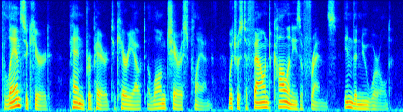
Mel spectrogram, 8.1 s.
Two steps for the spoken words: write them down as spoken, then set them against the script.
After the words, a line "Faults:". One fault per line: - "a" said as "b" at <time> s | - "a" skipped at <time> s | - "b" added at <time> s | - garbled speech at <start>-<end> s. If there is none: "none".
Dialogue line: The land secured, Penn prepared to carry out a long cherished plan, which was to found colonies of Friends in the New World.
The land secured, Penn prepared to carry out a long cherished plan, which was to found colonies of Friends in the New World.
Faults:
none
